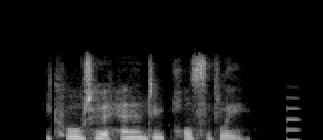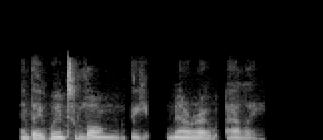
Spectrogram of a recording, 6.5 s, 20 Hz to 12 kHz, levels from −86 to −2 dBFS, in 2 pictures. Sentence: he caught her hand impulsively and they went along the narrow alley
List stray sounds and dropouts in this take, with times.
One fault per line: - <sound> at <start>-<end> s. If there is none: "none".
- chirp at 2.9-3.0 s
